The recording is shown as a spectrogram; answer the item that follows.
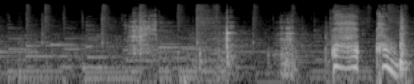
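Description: A few light clinks of kitchen utensils against bowls and dishes, over quiet background music.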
